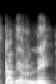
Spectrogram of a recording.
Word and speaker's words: cabernet: Entonces es cabernet. Cabernet Sauvignon. Cabernet. No se pronuncia la T, nada más es Cabernet.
